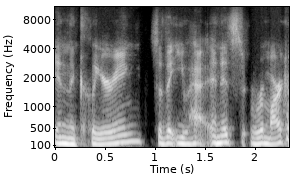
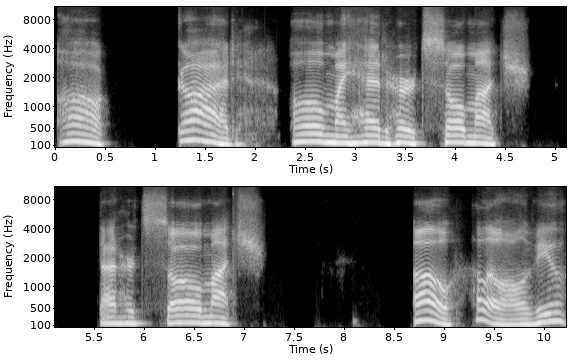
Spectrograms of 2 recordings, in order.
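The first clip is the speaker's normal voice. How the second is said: weary, grumbling creature voice, drawn out. Narrating a game, speaking as the Kelpie as it reforms: tired, disgruntled creature voice. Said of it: "tired, disgruntled voice come out of the Kelpie".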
